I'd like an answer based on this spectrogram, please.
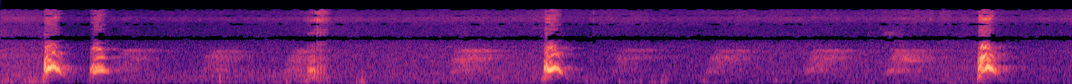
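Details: Dogs barking at the wind: loud, sharp single barks at irregular intervals, about five strong ones over seven seconds, with softer, muffled barks in between.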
